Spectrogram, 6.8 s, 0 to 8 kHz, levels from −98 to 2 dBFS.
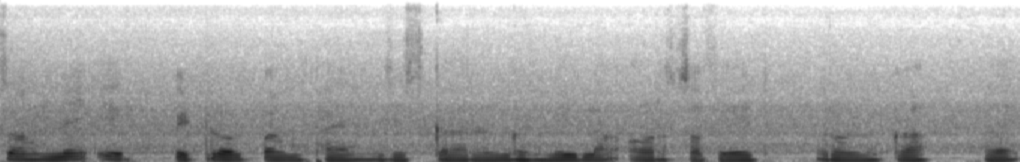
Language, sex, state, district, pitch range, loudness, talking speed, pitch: Hindi, male, Chhattisgarh, Raipur, 125-140 Hz, -18 LUFS, 115 wpm, 130 Hz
